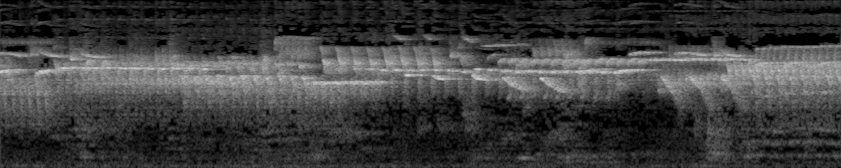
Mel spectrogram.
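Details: Canary song used to stimulate other canaries, a continuous loud warbling run of fast trills and downward-sweeping notes that switch pitch every second or two.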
